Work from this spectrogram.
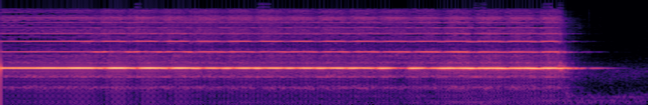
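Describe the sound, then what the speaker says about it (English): A high concert A flat held steadily on a wind instrument for about four seconds, clear and loud with a pure, whistle-like tone, then cutting off cleanly with a brief ring before silence. "So this is the sound of a high A flat."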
